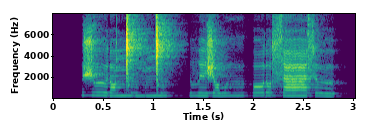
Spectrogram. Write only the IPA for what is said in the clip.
ʒ ɵː ɾ ɒ ŋ͡ǀ ɯː m ɔ ŋ͡ǀ ɯ | β e ʒ ɒ β ɯː | ɔ ɾ ɔ s aː s ɵː

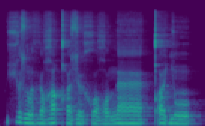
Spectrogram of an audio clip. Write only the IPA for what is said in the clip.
ç ɵ z õ ɐ̯ ɦ ø ʁ ɛ qʰ y z ø x o ʁ o n̪ æ | qʼ ʉ ɐ̯ ɟ õ

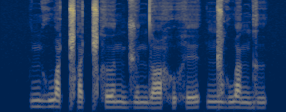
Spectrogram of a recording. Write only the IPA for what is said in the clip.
n ṳ w ɑ ǁ a ǁʰ əː n d͡ʒ ʏ n d ɑː h u h e | ŋ͡ǁ ṳ w a ŋ ɡ ɨ

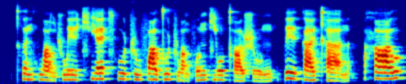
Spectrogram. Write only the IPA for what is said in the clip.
kʰ ə˨˦ n x w ɑ̰˨˩ ŋ ʂ w e˨˦ ɪ̯ t͡ɕʰ j ɛ˦ t͡sʰ u˥˨ ʈ͡ʂ u˨˦ f ɑ˥˨ ʊ̯ t̪ u˦ ʈ͡ʂ w ɑ̰˨˩ ŋ f ɤ˦ ŋ t͡ɕ j o˥˨ ʊ̯ kʰ ɑ˨˦ ʊ̯ ʂ ʊ˨˦ ŋ | p e˥˨ ɪ̯ k a˨˦ ɪ̯ kʰ a̰˨˩ n | x ɑ˨˦ ʊ̯

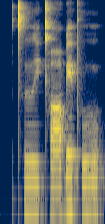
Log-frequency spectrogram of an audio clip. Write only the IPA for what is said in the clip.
tʰ ɯ i̯ kʰ ɑ ɓ e pʰ u

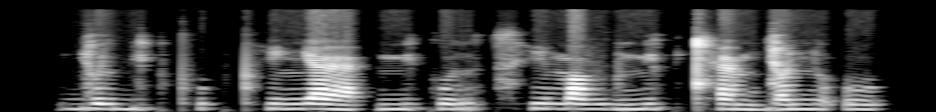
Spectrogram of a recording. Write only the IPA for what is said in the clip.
ɟ u lʲ bʲ e k pʰ u k pʰ i ɲ æ | mʲ o k u r t͡sʰ i m ɒ v u ɡ mʲ o k cʰ æ m ɟ ɒ ɲ o ʔ u

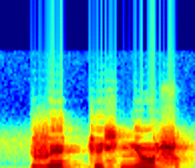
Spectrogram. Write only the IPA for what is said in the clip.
v e kː i ç nʲ ɔ̃ ɬ

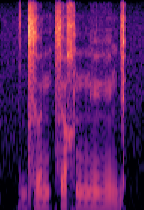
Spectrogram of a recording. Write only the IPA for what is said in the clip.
d͡z ə n t͡s ə χ nː ẽː ɡ

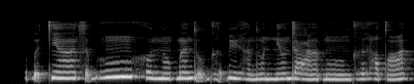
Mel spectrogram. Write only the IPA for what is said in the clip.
ɓ ə̰ tʲ ɐ̃ː s ə̰ bʱ ũː h o n õ ɓ ə̃ d o̰ ɡʱ ə̰ ɓ y ɦ ɐ̃ d ũ nʲ õ d ɪ ʕ ɐ̃ː ɓ ũː ɡʱ ə ɦ y tˤ ə̃

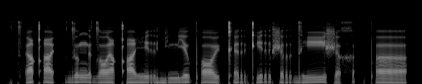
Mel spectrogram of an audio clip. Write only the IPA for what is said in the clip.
t͡sʼ ə i̯ qʼ ɪ | d ʊ ŋ ə d ɔː i̯ qʼ ə i̯ ɦ i r bʲ ə mʲ ɛ u̯ pʼ ɔː y̯ kʼ ɛ r kʼ i r ʃ ʌ r dʱ iː ʃ ʌ x | pʼ ʌː

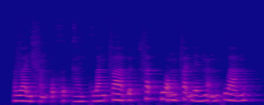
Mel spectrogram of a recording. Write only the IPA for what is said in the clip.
v a˧˩ j f a̰˧˨ ŋ ʔ o̰˧˨ x o˨˩ t̚ ɣ a̤˨˩ j k w a˨˦ ŋ f aː˧ ɓ ə˦˥ t̚ f a˦˥ t̚ h w ɔ̰˧˥ ŋ f a̰˧˨ j l e˨˦ ŋ a̰˧˥ m k w aː˨˦ m

